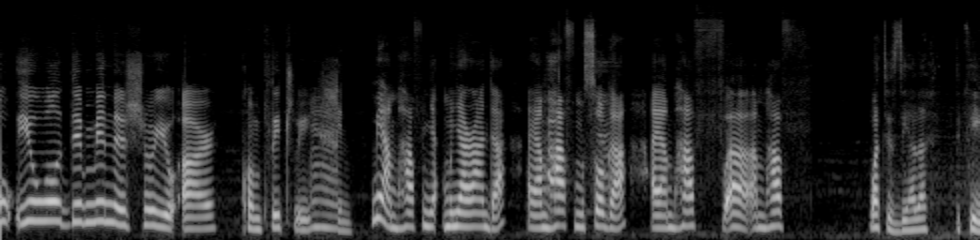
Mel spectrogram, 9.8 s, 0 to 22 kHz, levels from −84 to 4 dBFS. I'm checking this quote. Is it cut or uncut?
cut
